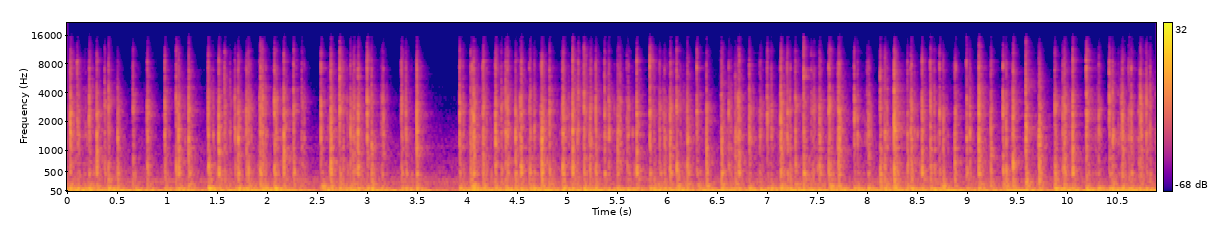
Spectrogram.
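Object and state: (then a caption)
Plastic computer keyboard being typed on. Rapid typing with long painted nails on a backlit plastic computer keyboard gives a dense stream of quick, short clicks and taps that ring out almost instantly. A heavy low thump sits under the bright clatter. Brief pauses come around 2.5 seconds and just before 4 seconds, then the fast typing carries on steadily to the end.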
